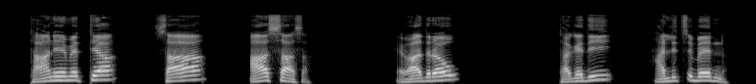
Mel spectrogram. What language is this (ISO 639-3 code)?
dwr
